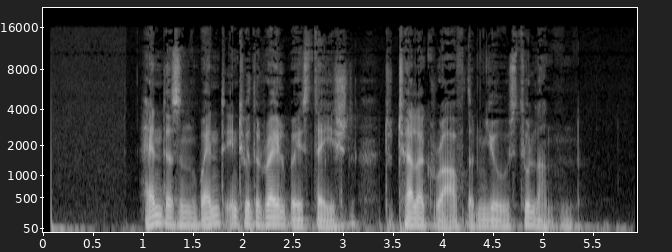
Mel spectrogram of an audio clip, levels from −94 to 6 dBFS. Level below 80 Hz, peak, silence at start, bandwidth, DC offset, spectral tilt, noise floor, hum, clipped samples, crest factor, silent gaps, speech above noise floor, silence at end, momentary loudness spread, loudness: -38 dBFS; -2 dBFS; 0.1 s; 16.5 kHz; under 0.1%; -5.5 dB/octave; -53 dBFS; none; under 0.1%; 22 dB; none; 29 dB; 0.1 s; 12 LU; -25 LUFS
